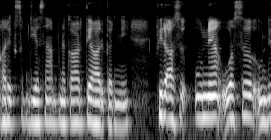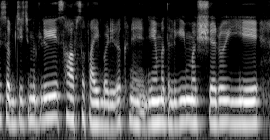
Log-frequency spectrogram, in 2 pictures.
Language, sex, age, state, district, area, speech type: Dogri, female, 30-45, Jammu and Kashmir, Samba, rural, spontaneous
